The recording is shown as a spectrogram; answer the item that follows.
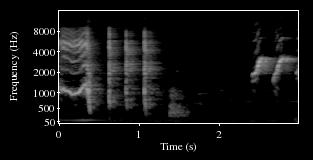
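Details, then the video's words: Pet parrot mimicking words indoors: a harsh squawk-like syllable, three quick clipped notes, a low rasp, then two rising whistled notes. "Parrot talking mithu mithu 😱Mummy papa bolne wala mitthu"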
